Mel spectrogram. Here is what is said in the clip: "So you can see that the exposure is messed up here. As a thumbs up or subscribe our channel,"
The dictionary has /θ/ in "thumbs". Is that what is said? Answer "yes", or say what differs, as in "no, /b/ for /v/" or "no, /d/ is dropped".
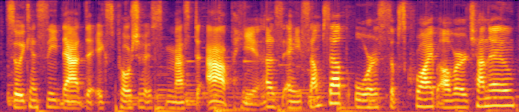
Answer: no, /s/ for /θ/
